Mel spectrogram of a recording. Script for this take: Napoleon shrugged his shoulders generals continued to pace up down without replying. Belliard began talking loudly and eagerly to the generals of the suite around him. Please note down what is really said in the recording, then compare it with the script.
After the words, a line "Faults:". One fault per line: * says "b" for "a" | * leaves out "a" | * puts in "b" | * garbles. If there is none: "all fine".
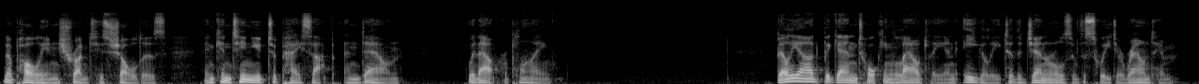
Napoleon shrugged his shoulders and continued to pace up and down without replying. Belliard began talking loudly and eagerly to the generals of the suite around him.
Faults:
* says "and" for "generals"
* puts in "and"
